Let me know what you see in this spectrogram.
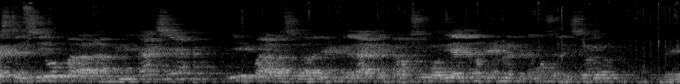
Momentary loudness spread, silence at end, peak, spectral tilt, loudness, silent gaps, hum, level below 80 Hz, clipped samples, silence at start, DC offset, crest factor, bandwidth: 11 LU; 0 s; -16 dBFS; -4.5 dB/octave; -33 LUFS; none; none; -64 dBFS; under 0.1%; 0 s; under 0.1%; 16 dB; over 20 kHz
